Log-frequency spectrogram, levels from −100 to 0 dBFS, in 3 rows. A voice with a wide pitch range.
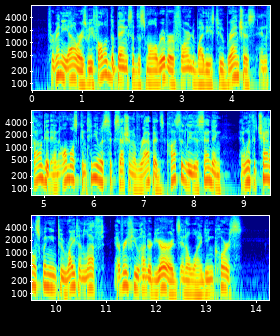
Yes: wide, 5.8 semitones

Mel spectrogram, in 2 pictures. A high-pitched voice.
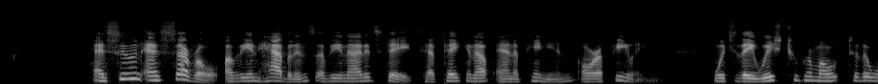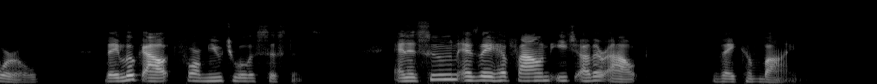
No: medium, 160 Hz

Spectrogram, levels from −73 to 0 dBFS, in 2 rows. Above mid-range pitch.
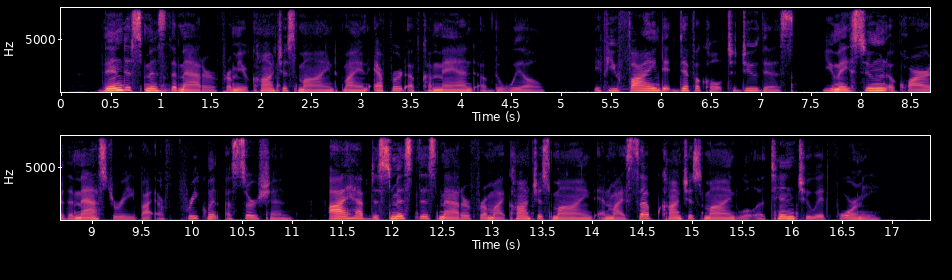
No: medium, 140 Hz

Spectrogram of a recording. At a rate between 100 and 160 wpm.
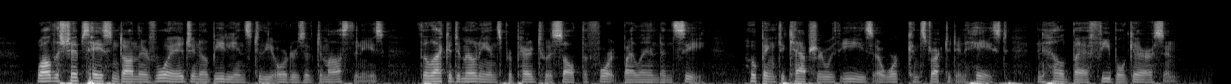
No: average, 200 wpm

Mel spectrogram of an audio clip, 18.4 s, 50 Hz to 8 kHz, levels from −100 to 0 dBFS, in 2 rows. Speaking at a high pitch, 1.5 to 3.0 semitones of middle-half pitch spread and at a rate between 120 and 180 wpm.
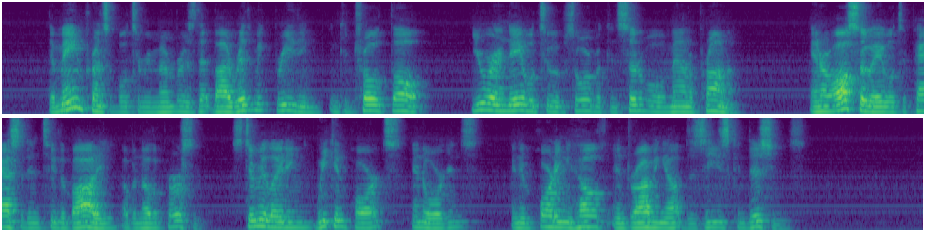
No: low, 135 Hz; narrow, 2.5 semitones; average, 160 wpm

